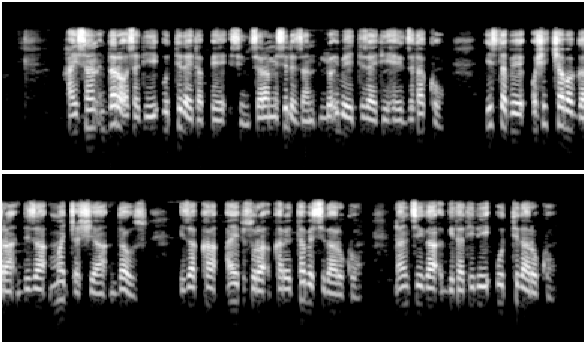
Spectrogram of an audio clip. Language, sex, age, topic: Gamo, male, 18-24, government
